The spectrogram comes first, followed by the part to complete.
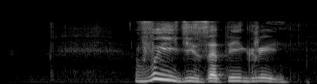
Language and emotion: Russian, angry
